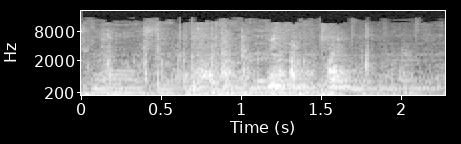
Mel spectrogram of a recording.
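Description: Background music with a soft beat, and a large dog making a few short vocal sounds about a second in while it plays with a ball in its mouth.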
